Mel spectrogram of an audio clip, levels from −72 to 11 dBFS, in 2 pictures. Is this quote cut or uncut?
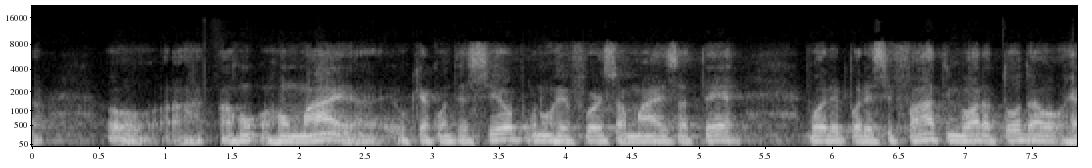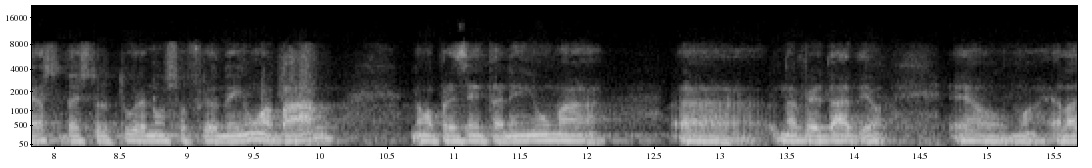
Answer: cut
